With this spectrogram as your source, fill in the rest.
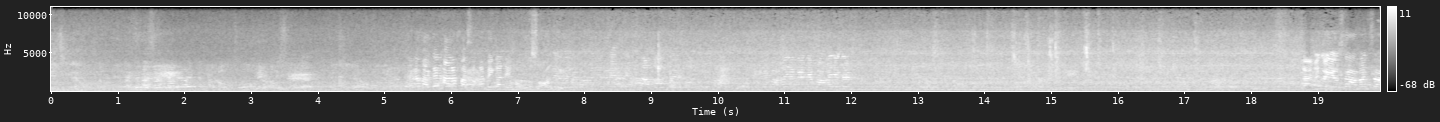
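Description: Adult men and women chatter nearby in a busy, echoing indoor space.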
